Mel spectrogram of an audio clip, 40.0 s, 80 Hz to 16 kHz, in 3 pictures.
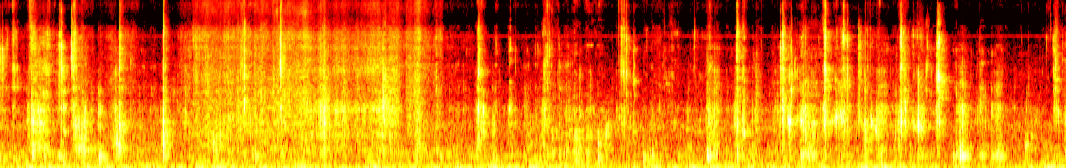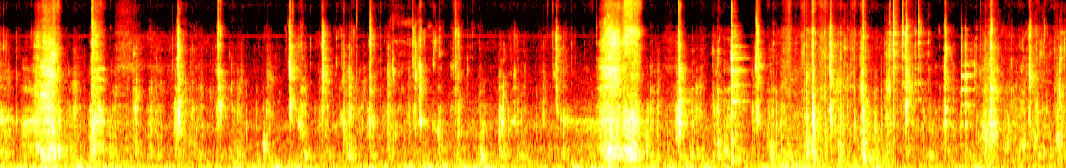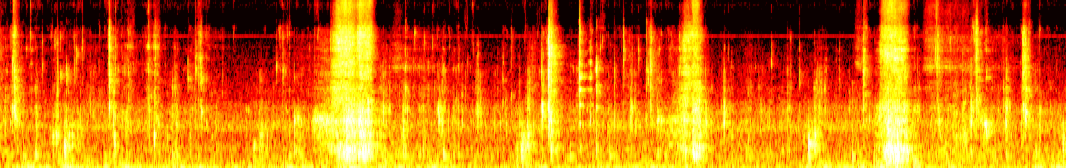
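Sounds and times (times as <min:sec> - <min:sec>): loud slurps: 0:30.6 - 0:31.4, 0:37.6 - 0:38.4.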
